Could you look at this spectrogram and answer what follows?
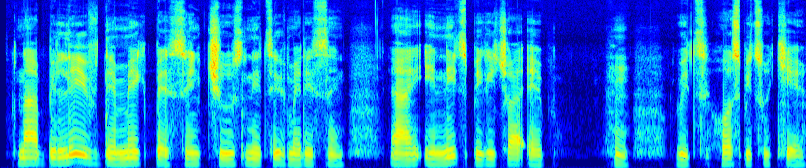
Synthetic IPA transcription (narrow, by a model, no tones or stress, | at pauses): nabilivdemekpɛsĩnt͡ʃuznetʰivmɛdisĩnãninidspiɹit͡ʃualʔɛp | h̩widhɔspitʰakʰɛ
